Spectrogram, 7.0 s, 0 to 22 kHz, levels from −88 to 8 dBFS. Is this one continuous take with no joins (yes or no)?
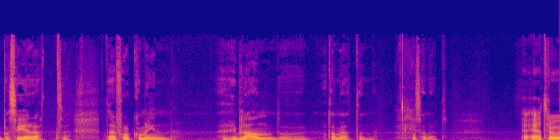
no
